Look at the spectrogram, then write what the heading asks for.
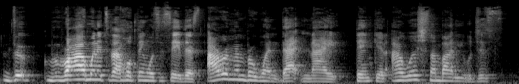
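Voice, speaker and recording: A woman's voice: on the low side, fast talker, bright, forceful tone. An American woman chatting casually and telling stories in a sassy, emphatic, conversational way. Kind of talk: casual chat, animated storytelling.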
